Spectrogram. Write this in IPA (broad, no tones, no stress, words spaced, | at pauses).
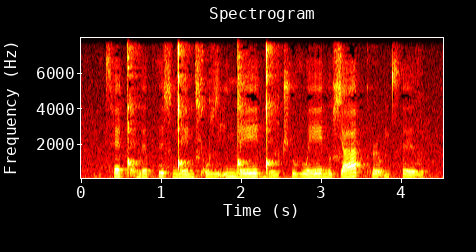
t͡sʰɛǃɛ̰bɘː pʰɨɬŋ͡ǃeːnɕɔ̰w ɮḭl ŋ͡ǃeːɡ͡ǃevt͡ʃʰuv weːnu ɕa | pʰɹo̰mt͡sʰɘːv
